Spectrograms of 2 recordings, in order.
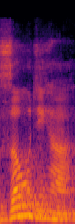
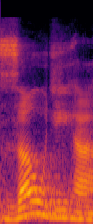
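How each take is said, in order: No difference in how they are said.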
